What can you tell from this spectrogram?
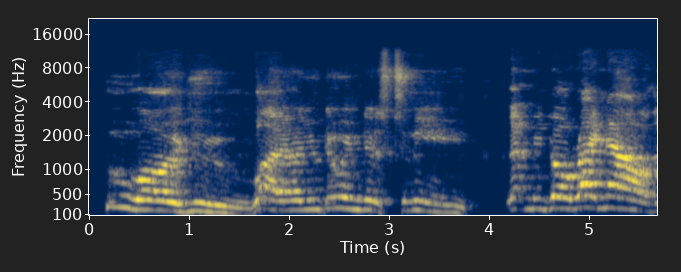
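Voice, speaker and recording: A put-on character voice at a very slow pace, with a slight echo. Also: man, high pitch for a man. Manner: struggling, indignant, demanding.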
